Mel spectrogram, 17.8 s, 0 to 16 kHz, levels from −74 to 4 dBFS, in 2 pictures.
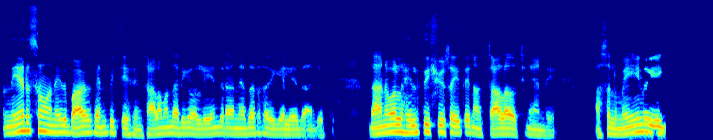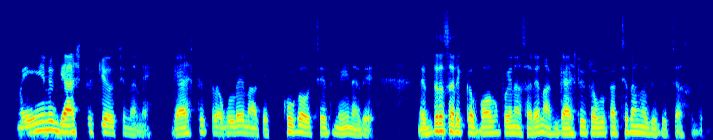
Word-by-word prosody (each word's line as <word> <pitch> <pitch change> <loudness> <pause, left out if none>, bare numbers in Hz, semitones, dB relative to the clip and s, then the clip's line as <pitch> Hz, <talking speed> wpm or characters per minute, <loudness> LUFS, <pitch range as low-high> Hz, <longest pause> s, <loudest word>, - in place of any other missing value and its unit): నీరసం 170 +3 +3
అనేది 140 0 0
బాగా 130 +2 +5
కనిపిచ్చేసింది. 120 -7 -3
చాలా 105 +2 +1
మంది 120 +1 -2
అడిగేవాళ్ళు, 115 -3 -2
"ఏందిరా 120 0 -3
నిద్ర 120 +2 -2
సరిగ్గా 105 -2 -2
లేదా" 100 0 -3
అని 95 - -11
జెప్పి. - - -12 0.5
దానివల్ల 140 +5 +4
హెల్త్ 145 +3 +1
ఇష్యూస్ 145 -1 -2
అయితే 130 +2 -1
నాకు 110 -1 -4
చాలా 110 +2 +5
ఒచ్చినాయండి. 95 -6 -9 0.6
అసలు 110 +2 -3
మెయిన్ 140 +6 +2
ఈ - - +4 1.0
మెయిన్ 165 +9 +2
గ్యాస్ట్రికే 145 +1 +3
ఒచ్చిందండి. 115 -6 -12 0.3
గ్యాస్ట్రిక్ 120 +6 -1
ట్రబులే 125 +2 -1
నాకెక్కువగా 140 +8 -2
వచ్చేది 115 +1 -6
మెయిన్ 115 0 -1
అదే. - - -5 0.6
నిద్ర 125 +10 +4
సరిగ్గా 145 -2 +4
పోకపోయినా 130 0 +1
సరే 115 +2 +1
నాకు 115 -2 -4
గ్యాస్ట్రిక్ 110 +3 0
ట్రబుల్ 120 0 0
ఖచ్చితంగా 135 0 -2
చూపిచ్చేస్తది. 105 +8 -10
125 Hz, 140 wpm, -24 LUFS, 110-140 Hz, 1.0 s, బాగా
